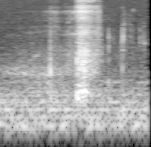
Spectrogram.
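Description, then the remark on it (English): A short, airy slurp of a still-too-hot drink from a tall mug, with a brief hissing intake of breath in the middle and a couple of softer sniffs or lip sounds around it. It is quiet overall, and no one speaks. “And I'm about to take a sip from it right now.”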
